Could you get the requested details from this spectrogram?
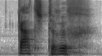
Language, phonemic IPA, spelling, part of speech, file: Dutch, /ˈkatst t(ə)ˈrʏx/, kaatst terug, verb, Nl-kaatst terug.ogg
- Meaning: inflection of terugkaatsen: 1. second/third-person singular present indicative 2. plural imperative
